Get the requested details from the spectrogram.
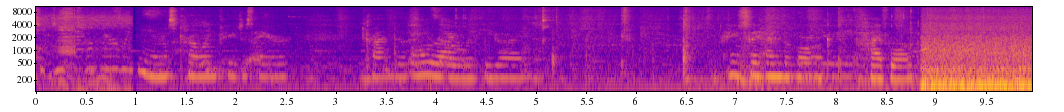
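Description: Young girls chat and talk nearby.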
